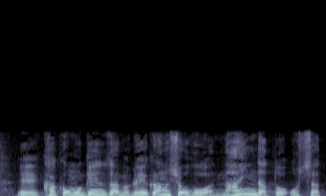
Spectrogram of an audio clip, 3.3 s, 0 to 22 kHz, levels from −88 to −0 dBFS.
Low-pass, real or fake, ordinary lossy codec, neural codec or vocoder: 7.2 kHz; real; none; none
